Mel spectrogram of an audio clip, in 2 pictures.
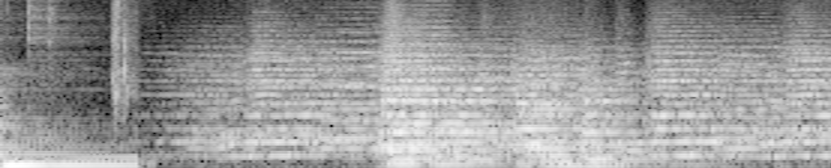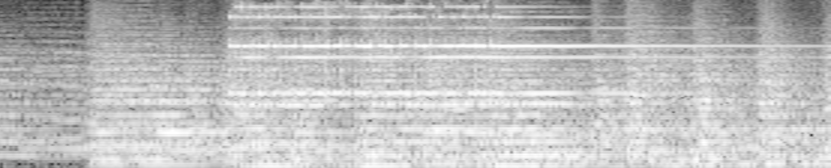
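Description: A telephone rings at a home on a cold Friday morning, ringing on and on amid dense tonal sound that swells louder during the second half.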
